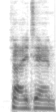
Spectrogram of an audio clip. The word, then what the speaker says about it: Shaitan: Apparently it's pronounced Shaitan, not Shaitan. Huh.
